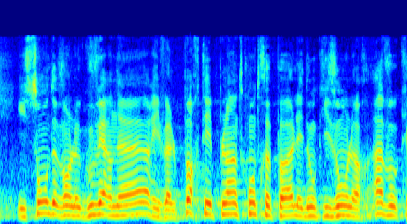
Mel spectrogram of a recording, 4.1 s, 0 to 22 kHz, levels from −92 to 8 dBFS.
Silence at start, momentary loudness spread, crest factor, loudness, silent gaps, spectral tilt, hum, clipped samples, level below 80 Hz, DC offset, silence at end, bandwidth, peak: 0 s; 3 LU; 16 dB; -18 LUFS; none; -7 dB/octave; none; under 0.1%; -66 dBFS; under 0.1%; 0 s; 11.5 kHz; -2 dBFS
